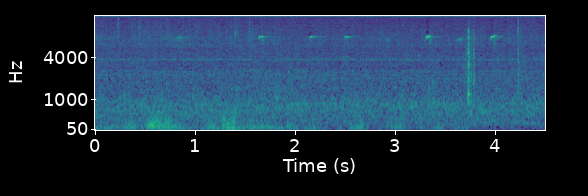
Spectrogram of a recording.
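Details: Female Downy Woodpecker pecking, filmed in Pelham on January 30, 2025; about six sharp, dry taps at uneven spacing over four seconds, one louder knock near the end, with soft low rustling early on.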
